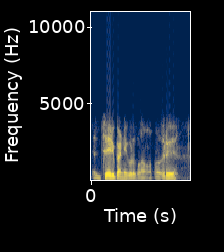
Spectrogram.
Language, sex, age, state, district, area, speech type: Tamil, male, 18-30, Tamil Nadu, Nagapattinam, rural, conversation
